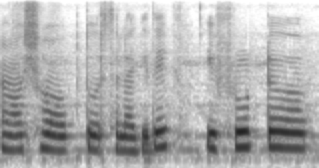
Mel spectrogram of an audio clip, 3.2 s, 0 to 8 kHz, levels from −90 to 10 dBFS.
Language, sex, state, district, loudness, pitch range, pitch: Kannada, female, Karnataka, Bidar, -15 LUFS, 220-250 Hz, 235 Hz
